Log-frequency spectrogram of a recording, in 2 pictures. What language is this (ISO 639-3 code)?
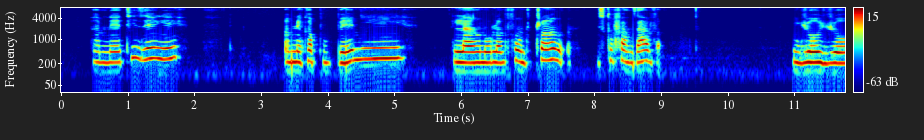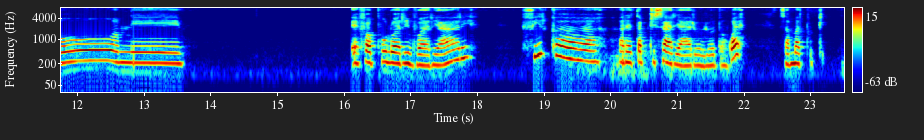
xmv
